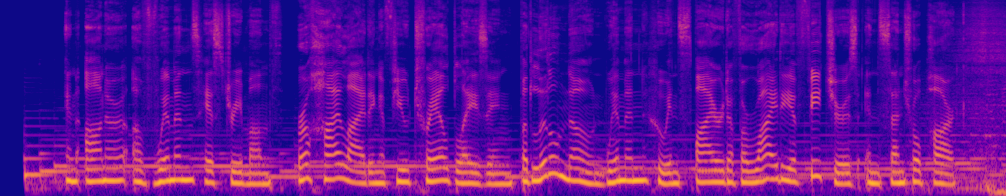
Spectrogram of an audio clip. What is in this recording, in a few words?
Narration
